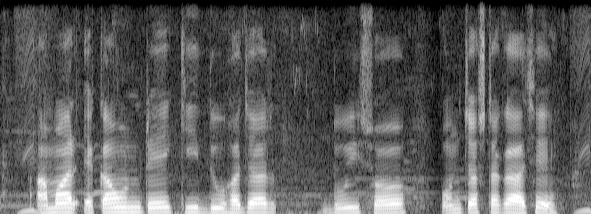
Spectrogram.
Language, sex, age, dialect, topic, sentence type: Bengali, male, 18-24, Jharkhandi, banking, question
